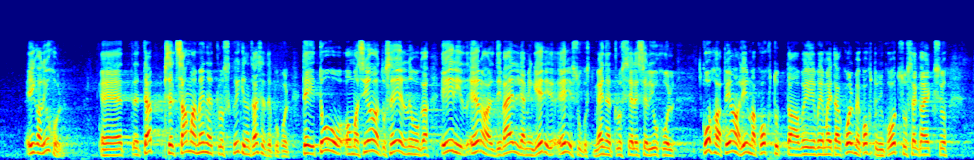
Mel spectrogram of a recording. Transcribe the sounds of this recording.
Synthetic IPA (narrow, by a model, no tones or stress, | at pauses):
iɡ̥ɑljuhṵl | et̪ˑːæpse̞lt̪sɑmɑme̞ne̞t̪ːˑluskɤjkined̪eɑs̬ʲjɑd̪e̞puɦult̪eːjt̪o̞ːo̞mɑse̞ɑd̪usee̞ːlnɤwɡ̥ɑeɾie̞ɾɑld̪̥ivælʲːjɑmiŋɡ̥ie̞ɾie̞ɾisuɡ̥ust̪me̞ne̞t̪ːˑlust̪se̞lːeseljuhul | ko̞ɦɑpeɑlilmɑko̞ht̪ut̪ːˑɑvɯjvɯjmɑjd̪ɑko̞lme̞ko̞ht̪unikːuo̞t̪suse̞ɡ̥ɑe̞ksju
